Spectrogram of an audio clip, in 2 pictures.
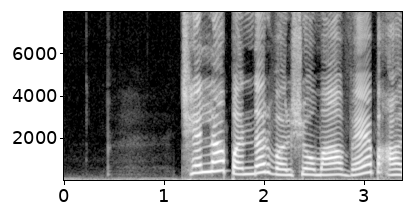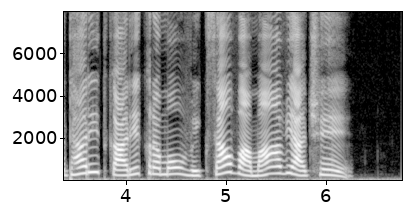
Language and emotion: Gujarati, neutral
